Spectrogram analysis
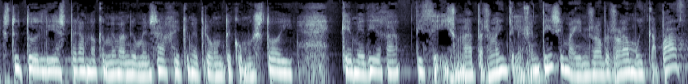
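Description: A woman's voice: mid-range voice, very fast, creaky, darkish tone, slightly rough. A woman with a Spain Spanish accent, a psychiatrist guest on a radio show, explaining earnestly and posing example questions.

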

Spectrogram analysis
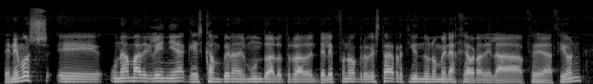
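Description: A man's voice: mid-range voice, fairly even intonation, fairly bright tone, no room sound. A man from Spain hosting a radio show, chatty and enthusiastic as he interviews a guest. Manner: chatty, enthusiastic, fast-talking. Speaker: radio host.

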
